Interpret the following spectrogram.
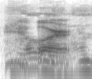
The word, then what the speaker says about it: Rowling: Rowling rather. I've been mispronouncing her name all this time. J.K. Rowling, Rolling.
